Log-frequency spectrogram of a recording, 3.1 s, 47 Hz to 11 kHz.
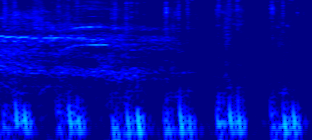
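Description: Horse hooves pound in Mount and Blade 2 Bannerlord, a quick galloping rhythm of heavy thuds in regular clusters, close and loud, over faint background battle noise.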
